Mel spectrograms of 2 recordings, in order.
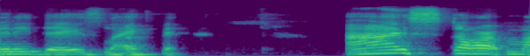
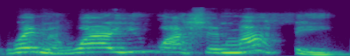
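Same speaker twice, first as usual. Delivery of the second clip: mock disbelief; 7 semitones higher, faster than usual. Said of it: "his disciples couldn't understand it".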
